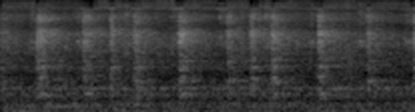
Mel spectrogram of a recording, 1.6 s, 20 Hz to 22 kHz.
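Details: Xiaomi Walkingpad C1 treadmill: light rhythmic squeak about three times a second over soft motor hum at startup, only after being folded or unused 8-12 hours; gone after about 2 minutes; owner wonders if lubricant needed.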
